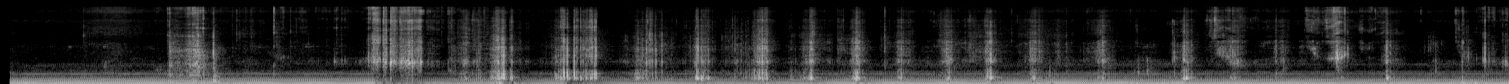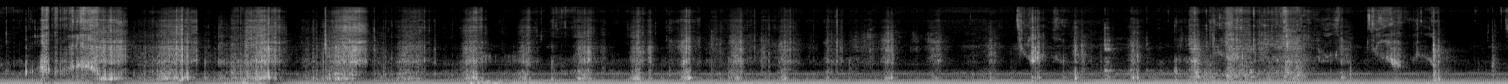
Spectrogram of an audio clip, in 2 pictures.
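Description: Crisp, irregular crunches of soft freezer frost, denser and louder a few seconds in and again just past the middle, over a steady low hum.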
